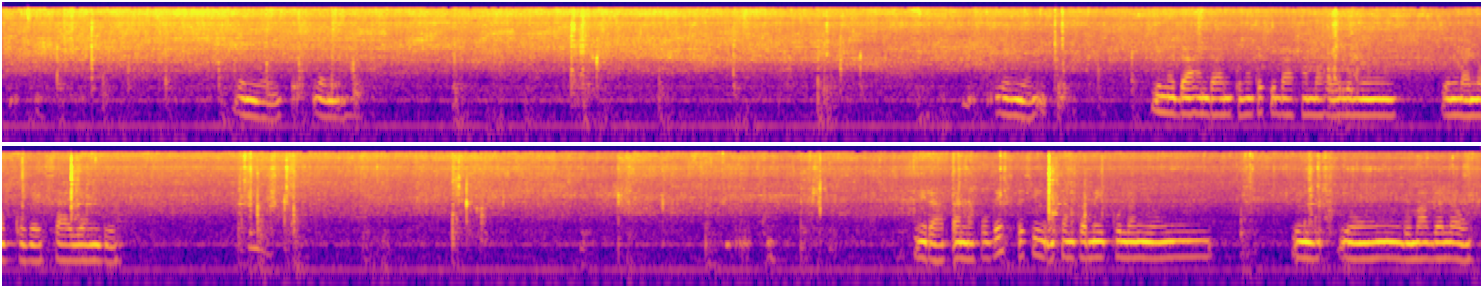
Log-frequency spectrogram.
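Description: Food sizzles in a hot frying pan.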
